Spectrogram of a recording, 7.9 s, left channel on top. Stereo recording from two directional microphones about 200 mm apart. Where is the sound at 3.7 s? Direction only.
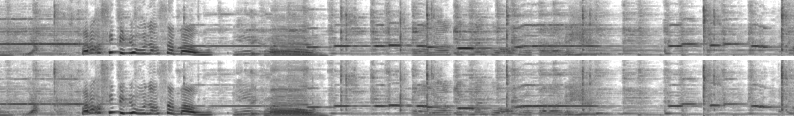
30° left (ahead or behind).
